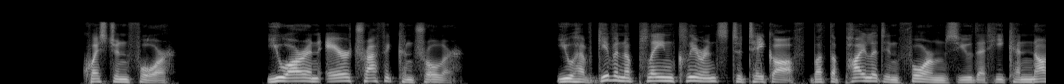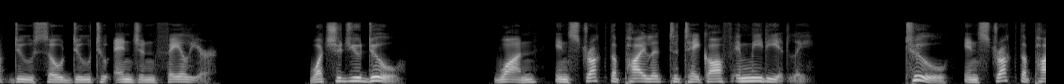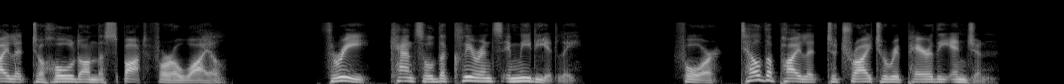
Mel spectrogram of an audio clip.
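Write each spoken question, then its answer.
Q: What should you do?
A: 3: Cancel the clearance immediately.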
